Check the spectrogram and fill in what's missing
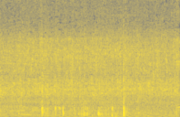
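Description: Minced garlic, about a teaspoon, sizzling in a hot frying pan while cooking picadillo con papas, a steady crackling hiss with a few soft clicks of stirring or handling.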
